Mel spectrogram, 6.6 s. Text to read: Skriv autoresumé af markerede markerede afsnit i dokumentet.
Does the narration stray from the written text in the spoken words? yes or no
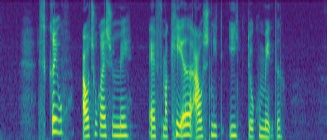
yes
